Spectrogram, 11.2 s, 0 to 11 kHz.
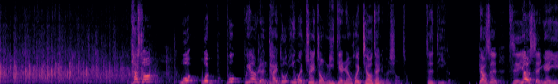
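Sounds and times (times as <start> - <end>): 
large audience clapping: 0.0 - 3.7
speech: 2.6 - 11.1.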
